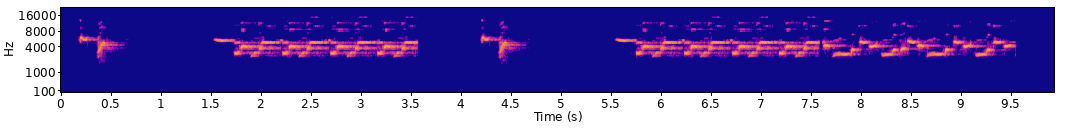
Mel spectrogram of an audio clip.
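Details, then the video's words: A Malagueño canary sings high, rapid rolling trills in long phrases, each opening with a short sharp falling note; nothing else is heard. Recording meant for training young canaries. "canto malagueño"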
